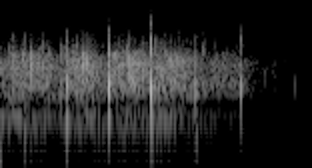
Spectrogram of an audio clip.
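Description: Audience applause welcoming a panel onto the stage: a moderate patter of clapping with a few sharp claps standing out, dying away after about a second and a half into silence.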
